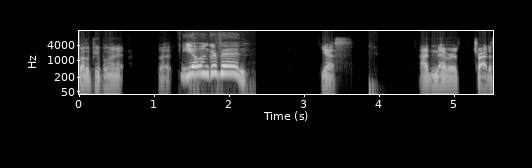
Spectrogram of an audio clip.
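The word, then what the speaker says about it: Ioan Gruffudd: There's a bunch of other people in it, but Ewan Griffin.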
